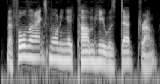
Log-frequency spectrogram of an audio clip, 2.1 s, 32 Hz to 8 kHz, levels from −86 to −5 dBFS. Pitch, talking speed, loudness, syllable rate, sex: 145 Hz, 280 wpm, -18 LUFS, 6.7 syllables/s, male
